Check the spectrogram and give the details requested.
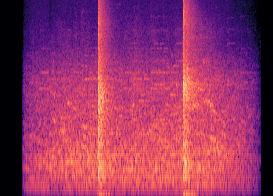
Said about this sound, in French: I can hear a haunted house. J'entends une maison hantée.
